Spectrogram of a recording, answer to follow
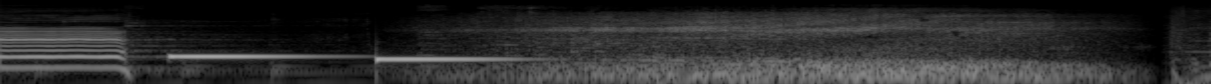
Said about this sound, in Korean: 자, 그러면 우리 비행기 인도로 이륙합니다. 갑니다. Let's get it!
